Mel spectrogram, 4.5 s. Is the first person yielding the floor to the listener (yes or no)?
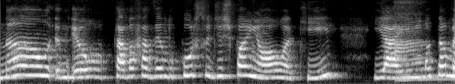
no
